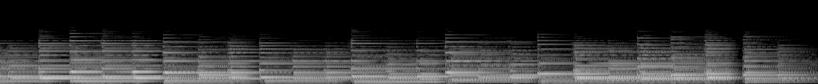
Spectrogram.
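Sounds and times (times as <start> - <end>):
piano: 0.0 - 8.1.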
